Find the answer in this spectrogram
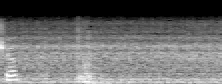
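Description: Side-loading garbage truck's engine idling steadily while its automated arm holds a trash cart at the curb, waiting to lift it.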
